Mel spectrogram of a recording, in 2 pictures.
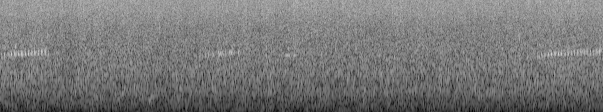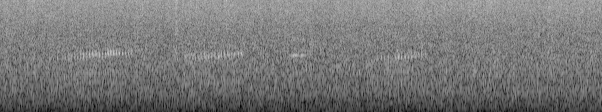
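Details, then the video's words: Frogs by a river in a forest: short trilled notes near one pitch, scattered through the clip in loose bursts, set against steady rushing water that fills the background. "River and Frogs sleep sounds"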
